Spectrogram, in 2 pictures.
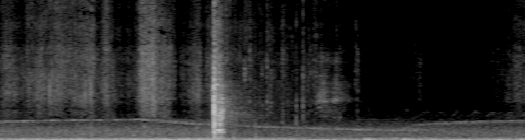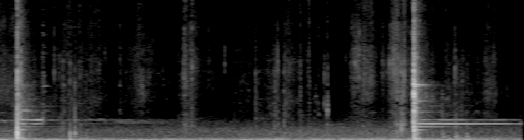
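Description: Three chops of the Cold Steel B.M.F.D.S. shovel's steel blade into a small sapling, spaced about three to four seconds apart. The second and third strikes leave a short metallic ring from the blade.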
